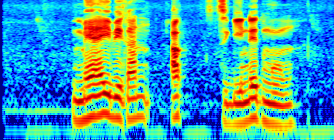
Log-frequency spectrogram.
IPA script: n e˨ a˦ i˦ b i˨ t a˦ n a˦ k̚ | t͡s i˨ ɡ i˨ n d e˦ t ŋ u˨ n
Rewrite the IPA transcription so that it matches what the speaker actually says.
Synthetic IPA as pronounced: m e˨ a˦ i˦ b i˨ k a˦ n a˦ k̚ | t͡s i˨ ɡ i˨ n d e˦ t ŋ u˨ ŋ

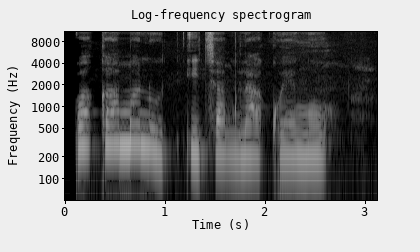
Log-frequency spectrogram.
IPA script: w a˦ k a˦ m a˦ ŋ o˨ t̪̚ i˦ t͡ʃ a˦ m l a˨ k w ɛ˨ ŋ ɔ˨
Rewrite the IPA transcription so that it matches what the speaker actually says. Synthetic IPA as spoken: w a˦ k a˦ m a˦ n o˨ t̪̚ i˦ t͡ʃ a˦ m l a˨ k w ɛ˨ ŋ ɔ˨

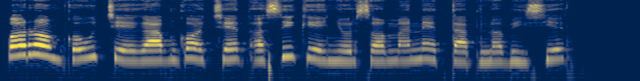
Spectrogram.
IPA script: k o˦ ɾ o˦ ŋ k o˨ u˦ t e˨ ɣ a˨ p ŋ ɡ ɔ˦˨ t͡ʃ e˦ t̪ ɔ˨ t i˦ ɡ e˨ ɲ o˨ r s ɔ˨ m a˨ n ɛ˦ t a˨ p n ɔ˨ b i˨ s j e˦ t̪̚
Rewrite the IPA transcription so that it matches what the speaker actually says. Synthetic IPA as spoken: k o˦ ɾ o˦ m k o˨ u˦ t͡ʃ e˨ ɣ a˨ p ŋ ɡ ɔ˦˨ t͡ʃ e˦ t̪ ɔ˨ s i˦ k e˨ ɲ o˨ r s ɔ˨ m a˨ n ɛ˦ t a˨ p n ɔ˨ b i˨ s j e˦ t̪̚

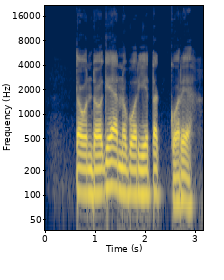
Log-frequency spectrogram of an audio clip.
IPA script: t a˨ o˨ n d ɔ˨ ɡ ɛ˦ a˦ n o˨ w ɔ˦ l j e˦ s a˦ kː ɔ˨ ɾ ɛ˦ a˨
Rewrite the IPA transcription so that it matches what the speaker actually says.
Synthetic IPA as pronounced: t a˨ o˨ n d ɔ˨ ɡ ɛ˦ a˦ n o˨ b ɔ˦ ɾ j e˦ t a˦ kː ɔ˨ ɾ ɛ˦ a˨

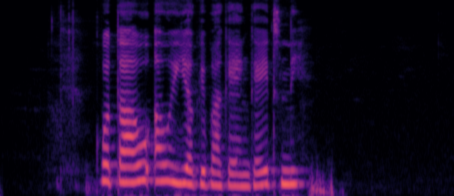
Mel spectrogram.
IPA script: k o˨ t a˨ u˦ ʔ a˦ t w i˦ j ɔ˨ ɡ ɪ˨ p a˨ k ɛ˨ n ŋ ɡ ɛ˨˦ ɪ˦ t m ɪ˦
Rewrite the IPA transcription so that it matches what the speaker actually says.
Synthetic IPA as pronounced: k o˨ t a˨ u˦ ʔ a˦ w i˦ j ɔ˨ k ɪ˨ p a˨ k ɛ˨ ŋ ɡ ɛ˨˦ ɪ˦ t n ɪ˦

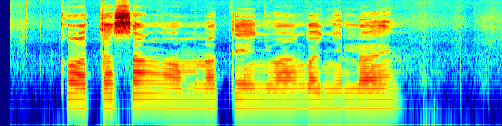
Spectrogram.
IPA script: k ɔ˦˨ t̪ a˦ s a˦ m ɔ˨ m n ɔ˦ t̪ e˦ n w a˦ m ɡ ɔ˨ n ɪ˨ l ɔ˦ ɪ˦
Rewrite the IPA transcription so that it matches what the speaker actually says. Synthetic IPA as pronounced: k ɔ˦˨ t̪ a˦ s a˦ ŋ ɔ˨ m n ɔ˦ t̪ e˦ ɲ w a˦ ŋ ɡ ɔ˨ ɲ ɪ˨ l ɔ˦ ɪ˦

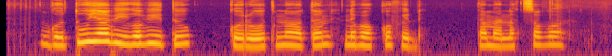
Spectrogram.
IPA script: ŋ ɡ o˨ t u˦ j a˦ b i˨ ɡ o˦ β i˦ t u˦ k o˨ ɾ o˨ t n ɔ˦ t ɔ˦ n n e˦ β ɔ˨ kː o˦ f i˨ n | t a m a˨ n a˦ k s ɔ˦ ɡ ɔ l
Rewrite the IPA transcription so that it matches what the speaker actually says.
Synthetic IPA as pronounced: ŋ ɡ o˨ t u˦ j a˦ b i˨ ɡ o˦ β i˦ t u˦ k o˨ ɾ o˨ t n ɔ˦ t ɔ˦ n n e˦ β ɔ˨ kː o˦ f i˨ d | t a m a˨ n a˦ k s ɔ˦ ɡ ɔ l

